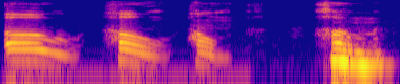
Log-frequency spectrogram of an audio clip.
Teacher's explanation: Instead of aum, go to an O first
